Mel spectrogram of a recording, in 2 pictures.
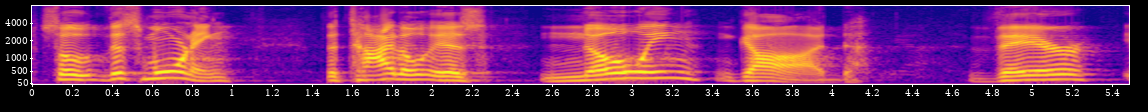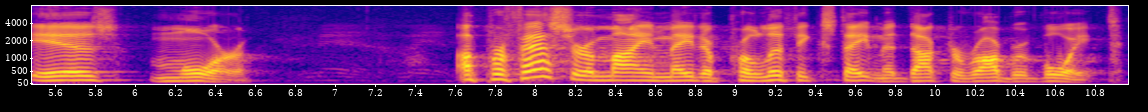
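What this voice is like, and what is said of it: Lower Mississippi region US accent. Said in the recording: “my accent that I'm from downriver... The accent's very unique... way downriver, like in the Arkansas River and the Mississippi River... I know you can hear that brogue”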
